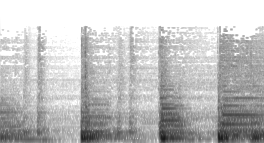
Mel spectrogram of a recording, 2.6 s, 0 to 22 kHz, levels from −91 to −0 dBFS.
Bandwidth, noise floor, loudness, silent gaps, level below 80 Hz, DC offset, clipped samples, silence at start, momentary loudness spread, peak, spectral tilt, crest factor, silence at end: 11.5 kHz; -42 dBFS; -24 LUFS; none; -36 dBFS; under 0.1%; under 0.1%; 0 s; 17 LU; -6 dBFS; -7 dB/octave; 18 dB; 0 s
